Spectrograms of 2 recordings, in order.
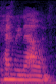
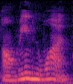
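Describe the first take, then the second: First: The first name is pronounced the English way. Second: The first name is pronounced the French way. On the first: "other times just say" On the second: "I call him by his French pronunciation"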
